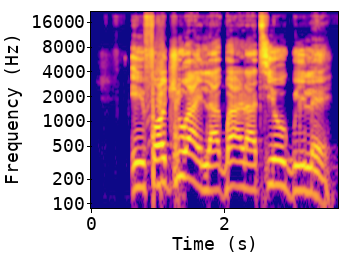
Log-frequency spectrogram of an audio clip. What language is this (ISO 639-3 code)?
yor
